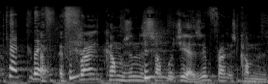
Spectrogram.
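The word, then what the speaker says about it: Caqueret: Lyon player is called Cacré. In French, when you have a T at the end and you don't have anything behind and you have only one T, you don't pronounce it. So it's Cacré.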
